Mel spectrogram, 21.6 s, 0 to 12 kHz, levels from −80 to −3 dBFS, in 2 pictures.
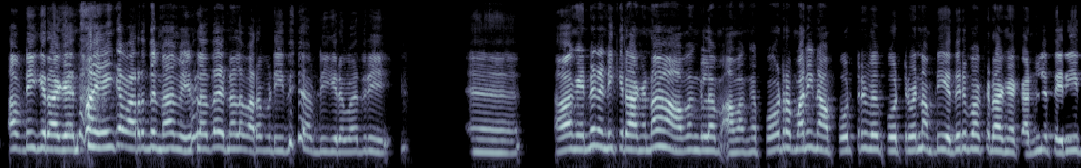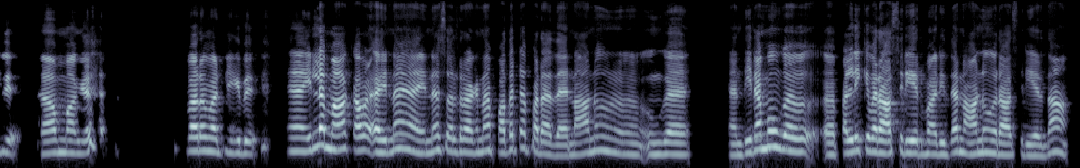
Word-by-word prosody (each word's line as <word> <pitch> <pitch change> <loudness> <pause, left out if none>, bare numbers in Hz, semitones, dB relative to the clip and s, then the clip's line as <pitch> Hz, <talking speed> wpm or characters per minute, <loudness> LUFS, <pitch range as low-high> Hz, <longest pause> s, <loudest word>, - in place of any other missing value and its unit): அப்டிங்கிறாங்க 285 -2 +5
நான் 325 -2 +8
எங்கே 335 +2 +2
வர்றது? 295 +1 +1
மேம் 285 -1 +2
இவ்ளோ 280 +2 0
தான் 310 - +4
என்னால 280 0 -3
வர 250 - -1
முடியுது 250 +7 -6
அப்டிங்கிற 235 -1 -6
மாரி. 240 +1 -6 1.0
அ - - -5 0.8
அவங்க 275 +2 +4
என்ன 300 +5 0
நெனைக்கிறாங்கன்னா, 285 -1 +2 0.2
அவங்கள 255 +1 -3 0.2
அவங்க 230 +2 -5
போடுற 290 +4 -1
மாரி 285 +3 +4
நான் 250 -1 +1
போட்ருவேன் 270 +2 -3
போட்ருவேன்னு 255 +2 0
அப்டியே 265 -1 -1
எதிர்பார்க்குறாங்க. 270 -2 +1
கண்ல 250 +6 -2
தெரியுது. 235 +1 -1 0.4
ஆமாங்க. 220 -1 -1 1.1
வர 250 - +5
மாட்டேங்குது. 215 -3 -2 0.4
அ - - 0 0.2
இல்லம்மா 300 -5 +5 0.2
கவலை 250 -3 +4
என்ன 275 +5 -2 0.3
என்ன 245 +5 -3
சொல்றாங்கன்னா, 230 +1 -1
பதட்டப்படாத, 220 - -1
நானும் 240 +6 -5 0.5
உங்க 195 +1 -7 0.8
தினமும் 275 +6 +2
உ - - -1
உங்க 270 -3 -1 0.6
பள்ளிக்கு 230 +3 0
வர்ற 220 - +6
ஆசிரியர் 215 -1 -3
மாதிரி 195 0 -2
தான் 230 -2 0
நானும் 215 +2 -2
ஒரு 195 - 0
ஆசிரியர் 180 -1 -8
தான். 235 -2 -1
250 Hz, 140 wpm, -23 LUFS, 225-275 Hz, 1.1 s, நான்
